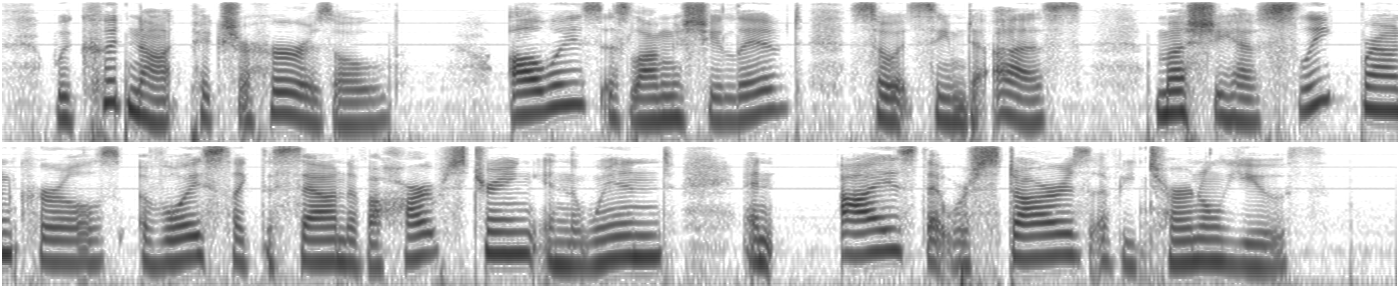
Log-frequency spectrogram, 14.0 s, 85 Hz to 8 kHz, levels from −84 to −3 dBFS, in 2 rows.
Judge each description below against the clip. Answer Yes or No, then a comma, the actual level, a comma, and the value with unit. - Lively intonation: No, average, 4.0 semitones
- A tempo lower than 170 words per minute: No, average, 185 wpm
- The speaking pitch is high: Yes, high, 195 Hz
